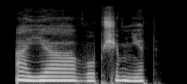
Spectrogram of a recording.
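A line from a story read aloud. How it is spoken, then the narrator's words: Sighing. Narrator (Russian): вздохнула Поля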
